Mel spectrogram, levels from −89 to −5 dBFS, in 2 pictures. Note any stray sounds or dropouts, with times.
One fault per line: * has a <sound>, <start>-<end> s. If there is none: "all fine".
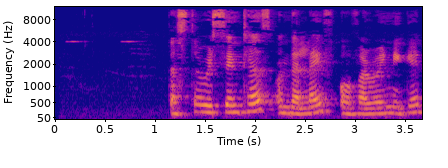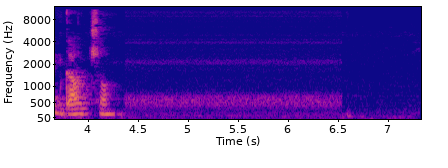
all fine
